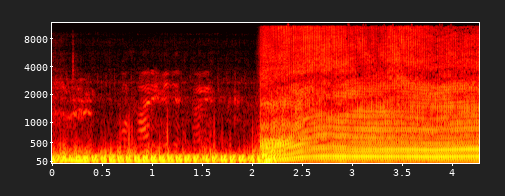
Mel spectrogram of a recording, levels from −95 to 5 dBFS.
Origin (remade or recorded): recorded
